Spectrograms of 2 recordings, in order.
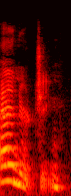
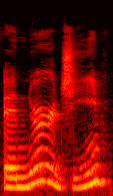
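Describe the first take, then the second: First: The stress is on the first syllable. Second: The stress is on the second syllable. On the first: The speaker calls it right. "c'est la première syllabe qui va ressortir plus que les autres" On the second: The speaker calls it wrong. "il accentue sur la deuxième syllabe"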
